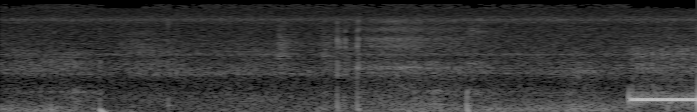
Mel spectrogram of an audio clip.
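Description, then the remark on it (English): A few soft, scattered keypad taps click over quiet background hiss as a phone number is typed on a keypad and the green call button is pressed, then a loud, steady ringing tone starts abruptly near the end as the call connects. “going to need you to do is on this keypad here, go ahead and type in your wife's phone number. And then hit the green phone.”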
